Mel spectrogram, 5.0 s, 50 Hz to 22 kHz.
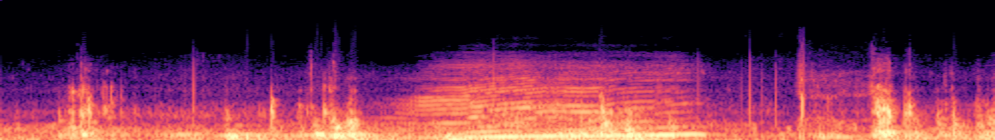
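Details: Humpback whale singer recorded underwater at the Ogasawara Islands on 23 February 2021, on a whale-watching tour with a mother-calf pair and escort. One deep, rich moan lasts about a second and a half among bubbly, clicking water sounds.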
